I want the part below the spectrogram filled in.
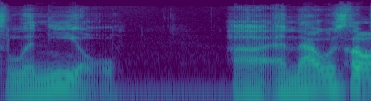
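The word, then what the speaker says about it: Leinil: name because i've heard leno lanal lionel and according to mark wade it's la neil uh and that was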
